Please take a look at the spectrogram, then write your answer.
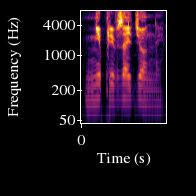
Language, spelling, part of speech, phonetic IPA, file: Russian, непревзойдённый, adjective, [nʲɪprʲɪvzɐjˈdʲɵnːɨj], Ru-непревзойдённый.ogg
- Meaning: unsurpassed, peerless, second to none, matchless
